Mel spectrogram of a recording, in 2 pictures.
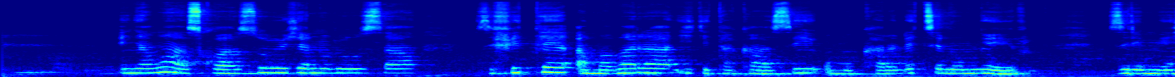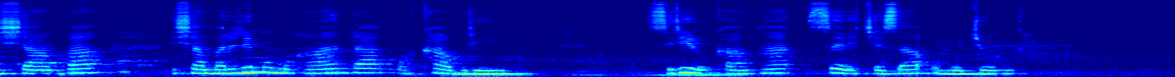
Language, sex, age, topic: Kinyarwanda, female, 25-35, agriculture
